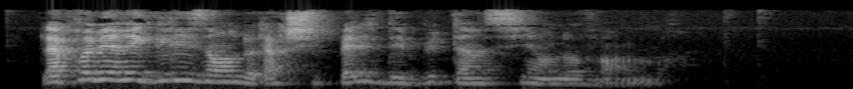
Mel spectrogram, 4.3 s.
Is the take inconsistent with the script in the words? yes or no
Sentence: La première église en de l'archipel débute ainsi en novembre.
no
